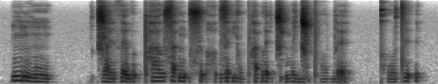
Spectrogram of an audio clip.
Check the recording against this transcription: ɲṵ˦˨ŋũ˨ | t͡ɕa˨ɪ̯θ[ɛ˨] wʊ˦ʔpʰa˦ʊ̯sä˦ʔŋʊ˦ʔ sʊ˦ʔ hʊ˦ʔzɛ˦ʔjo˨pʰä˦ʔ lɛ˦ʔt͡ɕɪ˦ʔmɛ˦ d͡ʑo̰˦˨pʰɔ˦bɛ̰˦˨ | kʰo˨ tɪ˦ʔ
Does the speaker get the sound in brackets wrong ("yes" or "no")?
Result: yes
